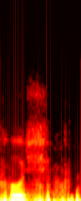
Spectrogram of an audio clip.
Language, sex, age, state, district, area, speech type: Punjabi, male, 18-30, Punjab, Kapurthala, rural, read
